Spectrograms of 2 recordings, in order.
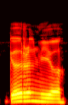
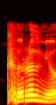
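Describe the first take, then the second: First: The word begins with a g sound. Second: The word begins with a k sound. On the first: The speaker calls it right. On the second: The speaker calls it wrong.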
